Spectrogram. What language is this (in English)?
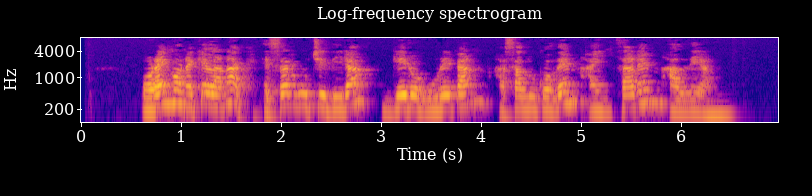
Basque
